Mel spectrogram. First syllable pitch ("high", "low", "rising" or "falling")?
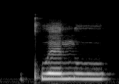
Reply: high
